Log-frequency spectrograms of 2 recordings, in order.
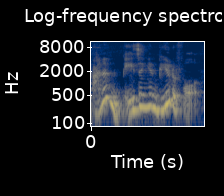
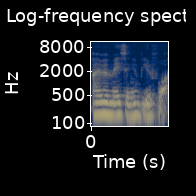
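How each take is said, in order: First: It is said with excited, dawning realization. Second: It is said flatly, like a rote repetition.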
